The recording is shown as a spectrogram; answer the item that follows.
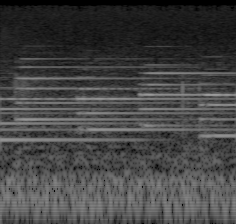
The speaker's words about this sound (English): Just then, he heard the church bells ringing.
